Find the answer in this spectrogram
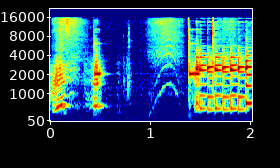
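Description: The VTech Sesame Street Super Animated Talking Computer toy gives a loud, rapidly pulsing electronic tone with a buzzy, warbling edge over the last half second, after the word "sheep" is spoken.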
